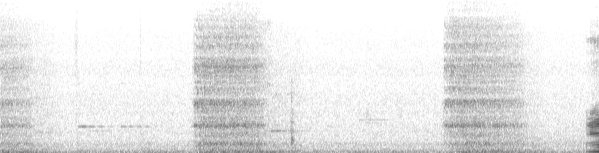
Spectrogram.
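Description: Slow, deep breaths taken outdoors during a yoga session on a slight hill, two long airy exhales a few seconds apart, close and soft with quiet ambience between.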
